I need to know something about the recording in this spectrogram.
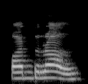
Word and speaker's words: Ctrl: Command ditulisnya ya, dibacanya. Kontrol.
